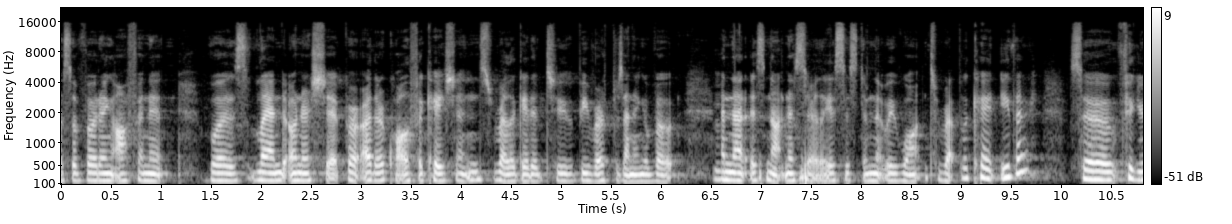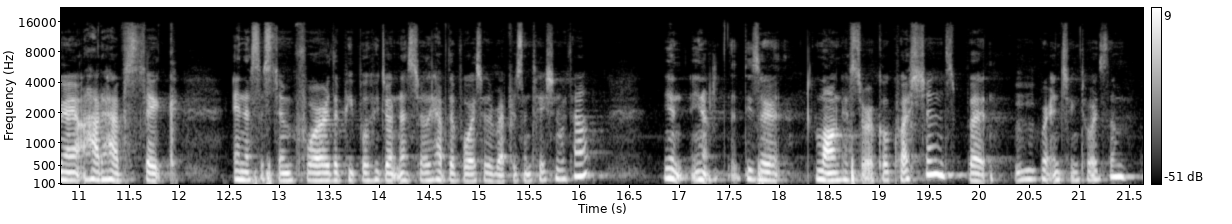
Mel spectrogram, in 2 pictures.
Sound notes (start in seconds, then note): none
